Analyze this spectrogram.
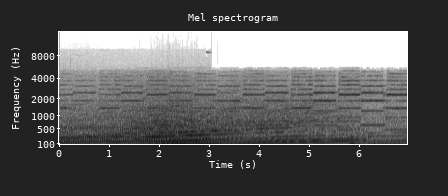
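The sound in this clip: A fleeing getaway car's engine revs hard as it accelerates, loud and continuous. Its pitch climbs over the first couple of seconds, then eases and drops sharply near the end.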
